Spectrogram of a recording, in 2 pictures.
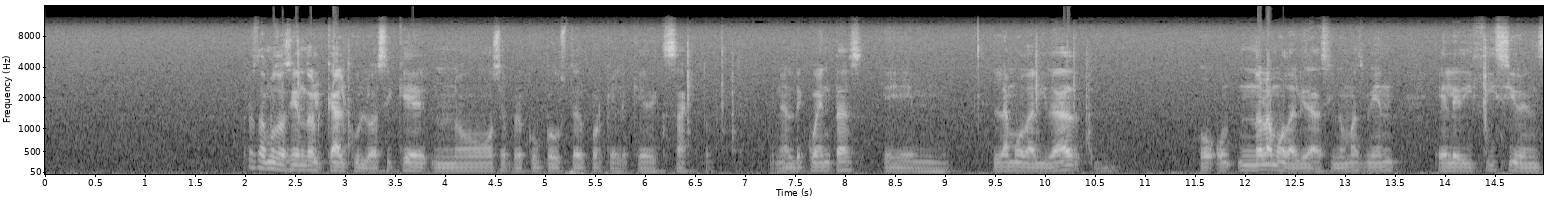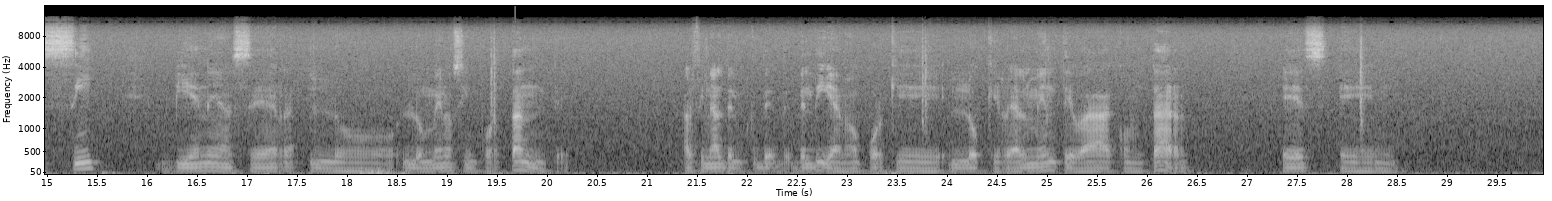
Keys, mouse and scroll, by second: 2.1 click, 2.9 ctrl+r, 3.5 ctrl+click, 6.0 click, 6.8 ctrl+r, 7.2 ctrl+click, 9.4 click, 10.3 ctrl+r, 10.8 ctrl+click, 13.4 click, 15.0 alt+shift+right click, 17.0 alt+shift+right click, 17.9-18.9 alt+shift+middle drag, 19.8 alt+shift+right click, 21.1 alt+shift+right click, 22.3-23.6 middle drag, 24.6 alt+shift+right click, 25.2-27.5 alt+shift+middle drag, 28.9 alt+shift+right click.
